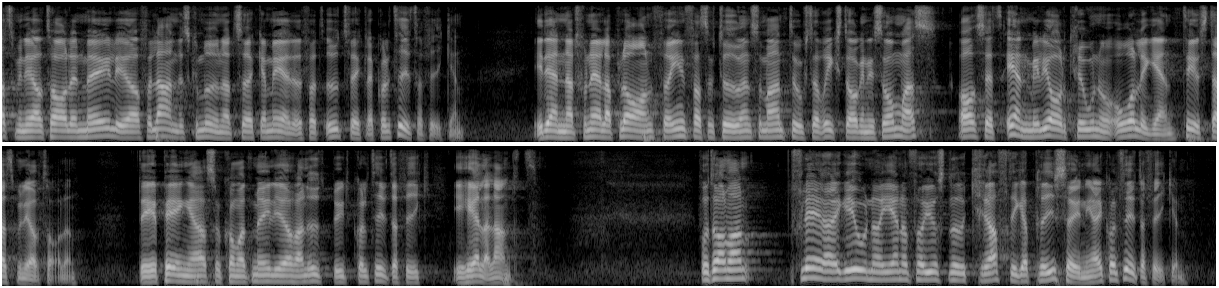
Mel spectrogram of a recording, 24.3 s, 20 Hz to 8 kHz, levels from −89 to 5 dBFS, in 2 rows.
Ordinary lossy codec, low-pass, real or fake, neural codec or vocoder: none; 7.2 kHz; real; none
